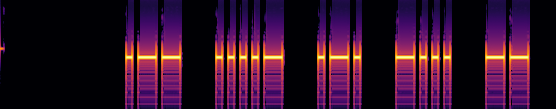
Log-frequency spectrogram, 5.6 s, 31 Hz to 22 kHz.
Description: Morse code, heard as a keyed tone, about 20 wpm, spaced as for 15 wpm, 700 Hz. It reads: W4RBM
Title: 200 Lesson 32g - Letter k - Call Signs 20wpm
